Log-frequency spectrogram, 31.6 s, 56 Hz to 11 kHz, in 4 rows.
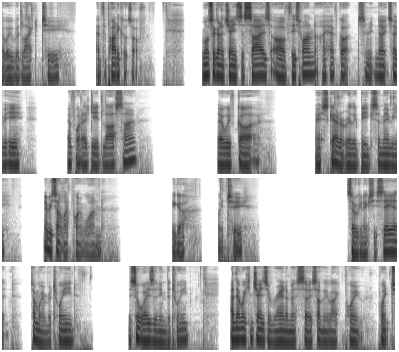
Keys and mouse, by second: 4.3-14.6 drag, 15.6-17.1 drag, 18.5-20.3 drag, 24.2-25.6 drag, 28.4-31.5 drag.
